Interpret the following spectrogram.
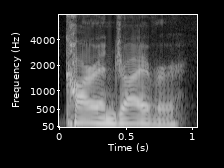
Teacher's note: in British English, you wouldn't pronounce an R at the end of a word unless there is another word following.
